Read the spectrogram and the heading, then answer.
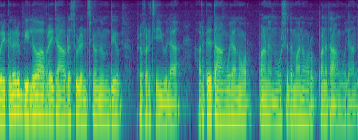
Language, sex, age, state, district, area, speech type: Malayalam, male, 18-30, Kerala, Malappuram, rural, spontaneous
